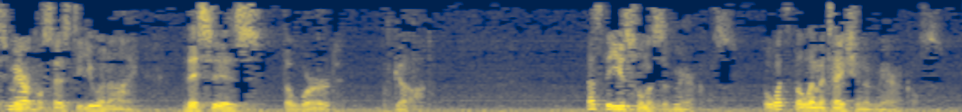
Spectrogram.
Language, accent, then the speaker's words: English; Canada; some of you know I'm a Canadian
